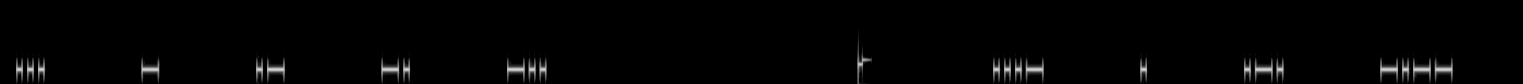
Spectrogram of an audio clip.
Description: Morse code, heard as a keyed tone, about 22 wpm, spaced as for 8 wpm, 700 Hz. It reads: STAND VERY
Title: 6x Character Spacing - Top 300 Words - 22wpm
